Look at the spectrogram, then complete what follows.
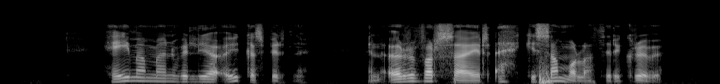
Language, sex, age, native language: Icelandic, male, 20-29, Icelandic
